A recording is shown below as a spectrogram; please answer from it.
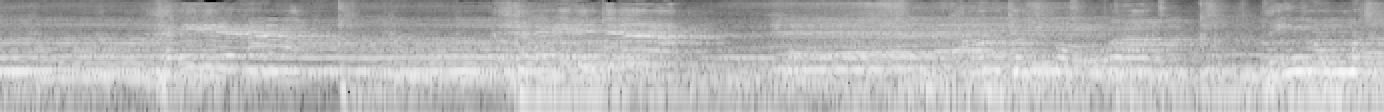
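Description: Mixed-voice college a cappella group singing into microphones: sustained chords in several voices with a moving melody over them, and sharp percussive hits about once a second.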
